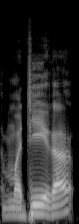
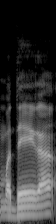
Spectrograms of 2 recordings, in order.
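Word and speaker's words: Madeira: go and that is madira this is the English pronunciation or Madera Islands uh it's a Portuguese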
